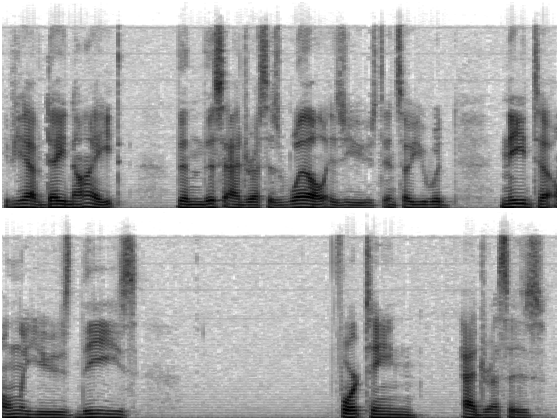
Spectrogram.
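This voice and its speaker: A man's voice: lowish voice, a little mellow. A man giving an instructional technical presentation in a methodical, explanatory manner. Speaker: technical trainer. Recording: dull, lo-fi voice-over audio.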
